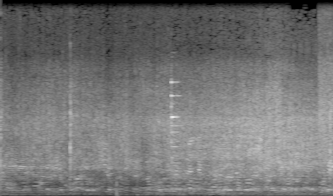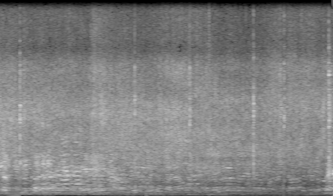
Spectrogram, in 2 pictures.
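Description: Cuttlefish meatballs sizzling in a frying pan as they are stirred on the hob. The sizzle grows louder from about three seconds in, over background voices.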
